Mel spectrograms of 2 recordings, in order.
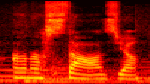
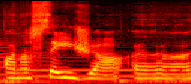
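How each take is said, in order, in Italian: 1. Il nome si pronuncia all'italiana. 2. Il nome si pronuncia all'inglese.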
